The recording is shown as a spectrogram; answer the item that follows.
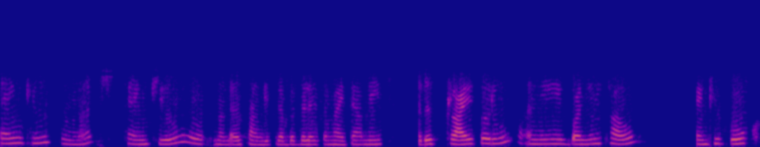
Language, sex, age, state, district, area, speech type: Marathi, female, 18-30, Maharashtra, Sindhudurg, rural, conversation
